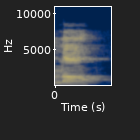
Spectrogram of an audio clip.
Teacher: طیرن ابابی، لام زبر لا، لام کے اوپر زبر کی حرکت ہے، زبر کو جلدی پڑھیں، تھوڑا بھی نہ کھینچیں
